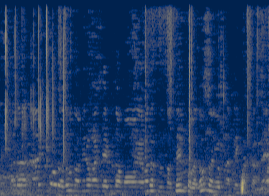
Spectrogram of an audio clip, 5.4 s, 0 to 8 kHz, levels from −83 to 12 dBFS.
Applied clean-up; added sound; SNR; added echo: classical method WPE with log-MMSE.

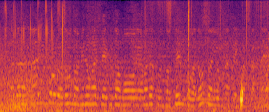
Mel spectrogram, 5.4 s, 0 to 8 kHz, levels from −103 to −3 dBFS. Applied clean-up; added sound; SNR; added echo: none; Ocean; 0 dB; reverberation time 0.7 s.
